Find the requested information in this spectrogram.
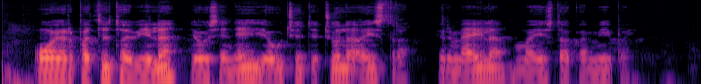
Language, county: Lithuanian, Kaunas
